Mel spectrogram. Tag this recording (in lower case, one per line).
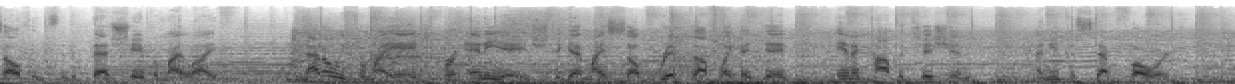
music
speech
